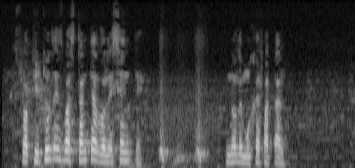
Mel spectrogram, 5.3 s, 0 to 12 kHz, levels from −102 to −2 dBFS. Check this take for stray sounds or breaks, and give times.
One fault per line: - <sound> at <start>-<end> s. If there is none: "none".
- whoosh at 2.4-3.2 s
